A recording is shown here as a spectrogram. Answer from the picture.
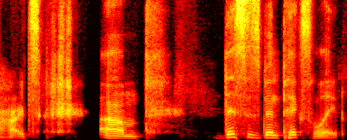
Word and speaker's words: PixelHate: um this has been pixelate where the H is silent but the hate is real I am your host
